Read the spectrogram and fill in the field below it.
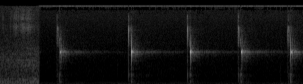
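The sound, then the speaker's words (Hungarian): A short burst of rushing summer rain cuts off, leaving five single raindrops plopping one by one at slow, slightly uneven intervals, each a clear, ringing drip in the quiet. “A nyári záporok rövid életűek. Nagy locspoccsal járnak, de hamar tovább állnak.”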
